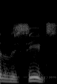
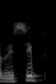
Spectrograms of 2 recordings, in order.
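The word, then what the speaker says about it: receipts: फिर सारे के सारे रिसीट्स रिसीट्स का मतलब जो आया कुछ बच्चे इसको रिसीप्ट बोलते हैं पी क्या होता है साइलेंट ठीक है इसको क्या बोलेंगे रिसीट्स रेवेन्यू रिसीट्स मतलब सब्सक्रिप्शन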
